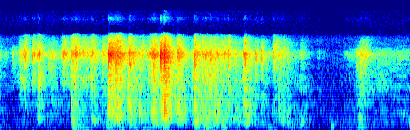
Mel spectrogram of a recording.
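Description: Plastic wrapper of a trading card pack crinkling as it is opened by hand: a dense crackling that stops about three seconds in.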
